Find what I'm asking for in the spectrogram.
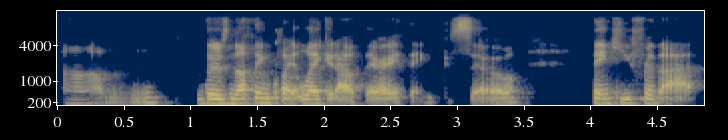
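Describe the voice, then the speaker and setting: A woman's voice: on the low side, flat delivery, a little slow, vocal fry, darkish tone. A woman moderating an online exhibition, praising the artists and handing over to the next group. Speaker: event moderator. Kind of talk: online event hosting.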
